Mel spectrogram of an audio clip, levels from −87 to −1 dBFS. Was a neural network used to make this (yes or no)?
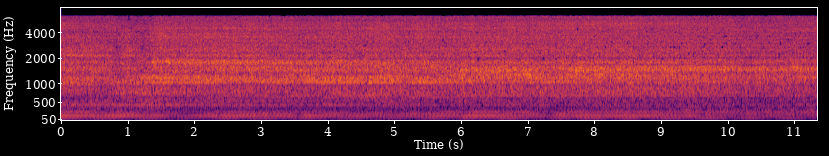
no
